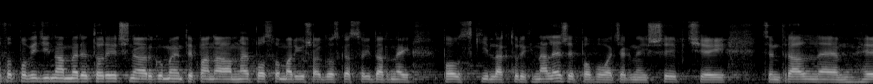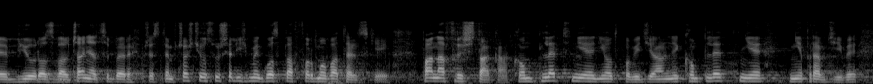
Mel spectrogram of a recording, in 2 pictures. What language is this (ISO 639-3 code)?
pol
